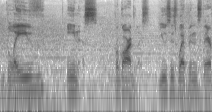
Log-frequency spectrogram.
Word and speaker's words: Glavenus: more punctuation punctuation pronunciation Punctuation is different but if you want to get on me for that it's glaive enus regardless use his weapons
